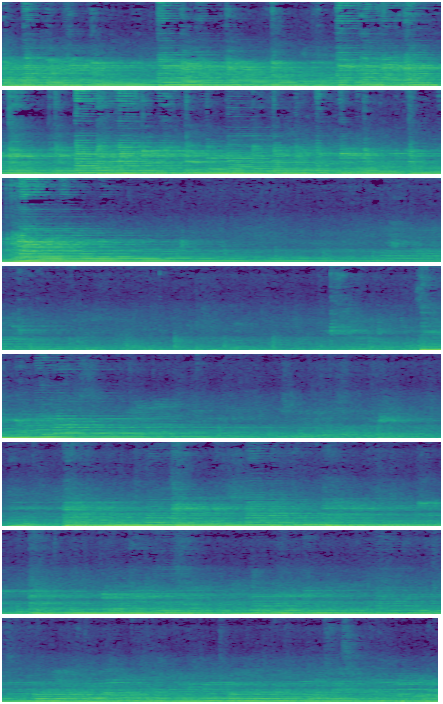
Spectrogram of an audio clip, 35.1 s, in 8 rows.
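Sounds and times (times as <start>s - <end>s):
crowd murmur in London on New Year's Eve: 0.0s - 35.0s.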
